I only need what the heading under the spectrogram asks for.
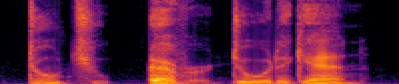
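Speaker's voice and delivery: forceful, furious, angry whisper. Bailey scolds the other speaker while forced to keep quiet: angry whisper. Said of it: "speaking in an angry whisper".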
